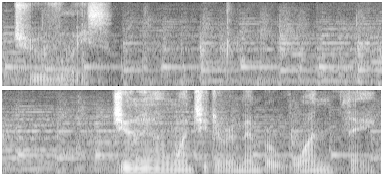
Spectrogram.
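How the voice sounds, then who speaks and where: An actor playing a passionate, idealistic math teacher in a dubbed drama, lecturing earnestly and theatrically over music. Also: male voice, sits low, very animated, moderate pace. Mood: solemn, dejected.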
